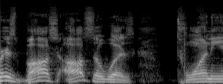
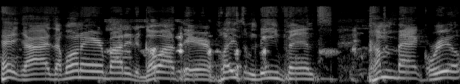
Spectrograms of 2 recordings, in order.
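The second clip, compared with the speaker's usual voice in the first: very high, squeaky put-on duck voice; 13 semitones higher than usual. Imitating the head coach talking to players: Avery Johnson impression. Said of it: "how Avery Johnson talk".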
